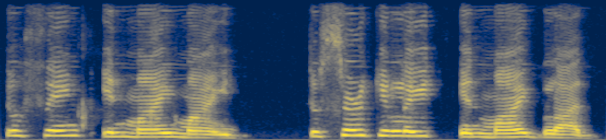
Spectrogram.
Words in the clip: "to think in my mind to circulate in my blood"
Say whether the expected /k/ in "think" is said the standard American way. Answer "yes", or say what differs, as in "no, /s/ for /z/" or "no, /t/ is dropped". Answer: yes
